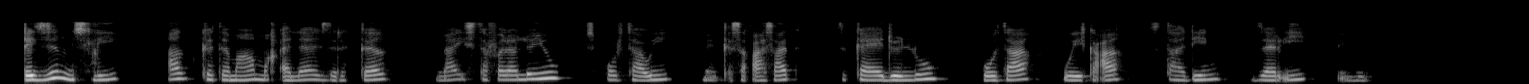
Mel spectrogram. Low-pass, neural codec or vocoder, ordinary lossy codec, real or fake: 7.2 kHz; codec, 24 kHz, 0.9 kbps, WavTokenizer, medium speech release version 1; MP3, 64 kbps; fake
